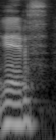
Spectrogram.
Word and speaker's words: Geertz: Frente a esta visión de Geertz, y lo pronuncio de forma correcta en castellano, frente a esta visión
